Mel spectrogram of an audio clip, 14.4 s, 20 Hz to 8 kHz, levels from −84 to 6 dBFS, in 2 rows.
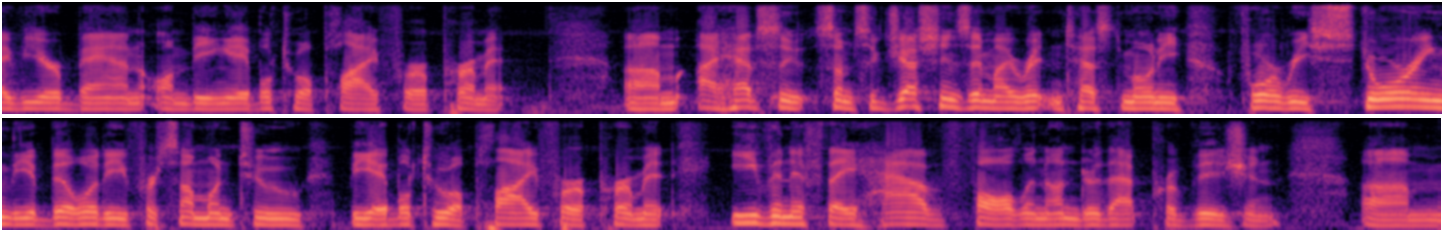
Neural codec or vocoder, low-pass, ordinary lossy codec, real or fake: vocoder, 44.1 kHz, 128 mel bands every 512 samples, BigVGAN v2; 7.2 kHz; Opus, 64 kbps; fake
